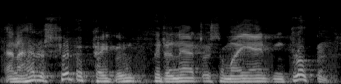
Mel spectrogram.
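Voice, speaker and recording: An older man from Denmark with a Danish accent, a guest painter telling unhurried, chuckling anecdotes in a casual talk-show chat. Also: mid-range voice, poor audio.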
